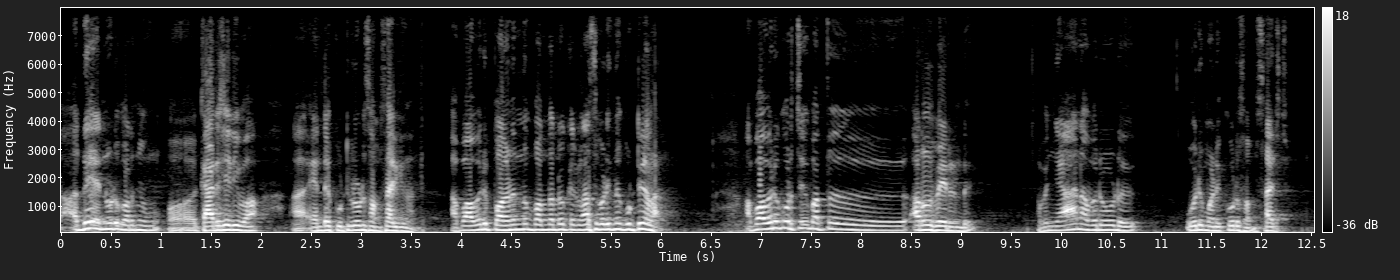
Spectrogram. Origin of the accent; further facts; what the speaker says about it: India; ഞങ്ങൾ ഇന്ത്യക്കാർ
